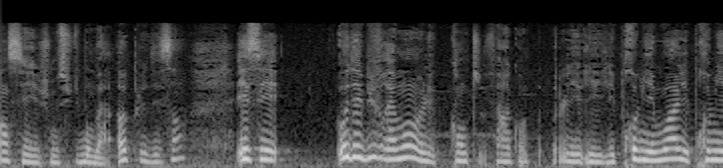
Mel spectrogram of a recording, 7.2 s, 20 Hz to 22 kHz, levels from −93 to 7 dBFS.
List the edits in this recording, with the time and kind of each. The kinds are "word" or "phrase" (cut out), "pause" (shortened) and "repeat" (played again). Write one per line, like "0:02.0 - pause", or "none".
none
